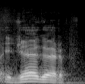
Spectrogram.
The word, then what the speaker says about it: Jaeger: Y el libro, el autor se llama, repito, Jäger. Se pronuncia así, pero se escribe Jaeger.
